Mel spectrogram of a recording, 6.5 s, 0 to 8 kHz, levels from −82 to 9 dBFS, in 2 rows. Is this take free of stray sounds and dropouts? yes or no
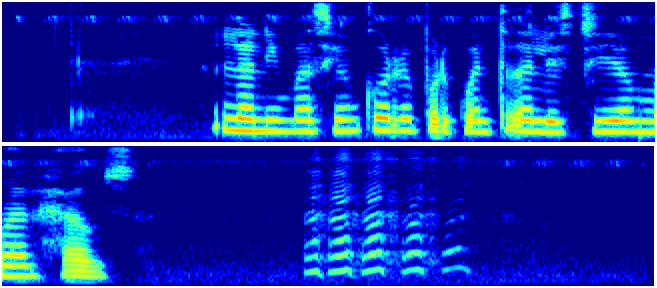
no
